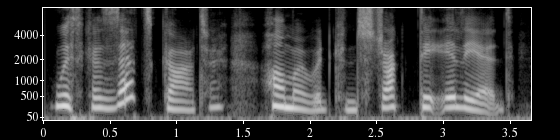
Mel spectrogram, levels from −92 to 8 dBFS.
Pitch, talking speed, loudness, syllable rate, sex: 225 Hz, 130 wpm, -18 LUFS, 4.6 syllables/s, female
